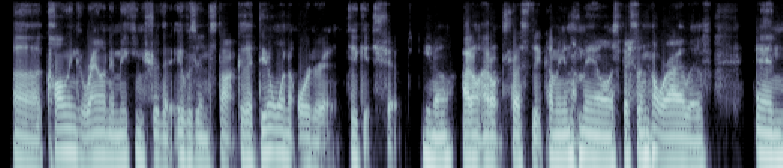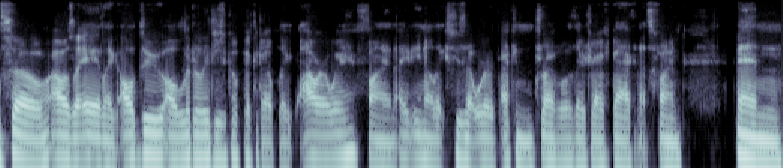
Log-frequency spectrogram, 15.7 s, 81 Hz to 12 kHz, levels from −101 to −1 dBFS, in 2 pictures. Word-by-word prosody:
uh, 100 -3 0
calling 130 0 +1
around 110 +2 0
and 110 - -1
making 110 0 -3
sure 110 - -3
that 100 - -5
it 115 - -1
was 105 -1 -3
in 100 -2 -3
stock- - - -3
'cause 110 - -2
I - - +2
didn't 125 +7 0
wanna 125 -3 +1
order 95 -5 -1
it - - -6 0.2
to - - -1
get - - -9
shipped, - - -11
you 110 -3 +1
know? 105 +1 +1
I 110 - +7
don't 110 -2 +4
I 105 - +4
don't 110 - +1
trust 110 -3 -2
it - - -3
coming 110 -2 +2
in 115 - +4
the 115 - +1
mail, 110 -3 +4
especially 110 +3 0
not 115 - +3
where 105 0 +4
I 100 0 +5
live- 95 0 -2 0.5
and 110 -3 +4
so, 105 -2 +4
I 110 - +4
was 105 -1 +4
like, 100 0 +2
"Hey, 105 -1 +4
like, 95 -2 -2
I'll 110 0 +4
do 115 +1 +2
I'll 105 -1 +2
literally 110 0 +1
just 105 -1 -4
go 105 0 -6
pick 100 0 -9
it - - -9
up, - - -6
like, - - -9
hour 110 +1 +2
away? 110 +3 -2
Fine." 90 -3 -3
I - - -6
you 110 0 -6
know, 100 -2 -2
like, 95 - -7
she's 105 -2 -4
at 100 - -1
work. 100 -2 -2
I - - -2
can 90 -2 -5
drive 100 -2 -1
over 95 0 -5
there, 95 -2 -4
drive 95 -1 -3
back, 95 -2 -1
that's - - -11
fine. 95 -2 -2 0.6
And, 95 -5 +4
105 Hz, 285 wpm, -25 LUFS, 100-110 Hz, 0.6 s, I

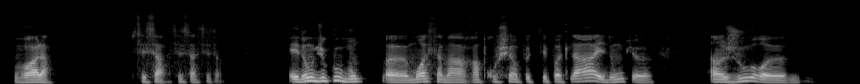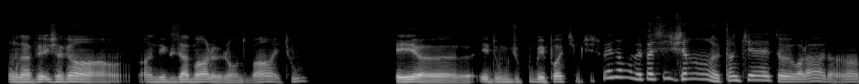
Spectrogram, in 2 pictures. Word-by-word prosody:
Voilà, 105 -2 +5 0.8
c'est - - -7
ça, - - 0
c'est - - -11
ça, 100 -1 -5
c'est 100 - -14
ça. - - -16 0.7
Et 120 - +5
donc, 160 +5 +7
du 155 0 +3
coup, 180 +2 +1
bon, 130 -1 +1 0.2
heu, 100 -2 +5
moi, 125 +6 +3
ça 130 - -2
m'a 105 -1 0
rapproché 115 +5 -4
un 120 - 0
peu 115 +2 -7
de 105 - -16
ces 115 - -5
potes 110 0 -1
là, 145 +4 +4
et 115 - +4
donc, 120 +4 -4
heu, 100 0 -1 0.6
un 120 0 +3
jour, 135 +6 +2
heu, 100 -2 +3 0.8
on 110 -1 -1
avait 115 +3 +2
j'avais 125 +2 +1
un 110 -5 +1 0.2
un 110 -1 -4
examen 115 +2 +1
le 100 -4 -1
lendemain 95 +6 -4
et 105 - -10
tout 135 +9 -13 0.9
et 115 +2 +6
heu, 95 -2 +2
et 115 - -1
donc, 110 +1 -5
du 110 - -9
coup, 120 - -13
mes 115 -3 +1
potes, 130 +5 -2
ils - - -16
me - - -15
disent: 155 - -17
«Mais 315 +1 -3
non, 330 -2 -5
mais 240 - -1
vas-y, 250 +3 -3
viens, 250 -5 -4
heu, 150 - -1
t'inquiète, 190 -1 -3
voilà, 130 +3 -1
nin, 120 0 -5
120 Hz, 205 wpm, -28 LUFS, 105-140 Hz, 0.9 s, donc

